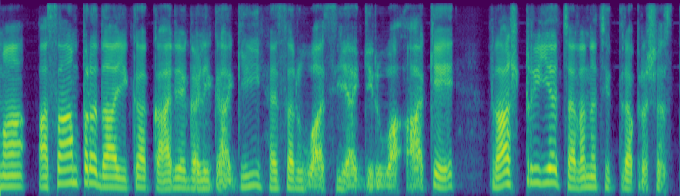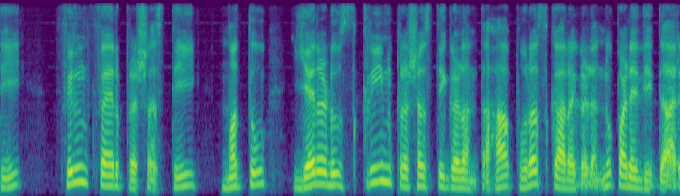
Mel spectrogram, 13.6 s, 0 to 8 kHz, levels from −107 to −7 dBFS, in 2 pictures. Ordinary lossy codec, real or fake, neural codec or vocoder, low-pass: none; fake; vocoder, 22.05 kHz, 80 mel bands, HiFi-GAN; 7.2 kHz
